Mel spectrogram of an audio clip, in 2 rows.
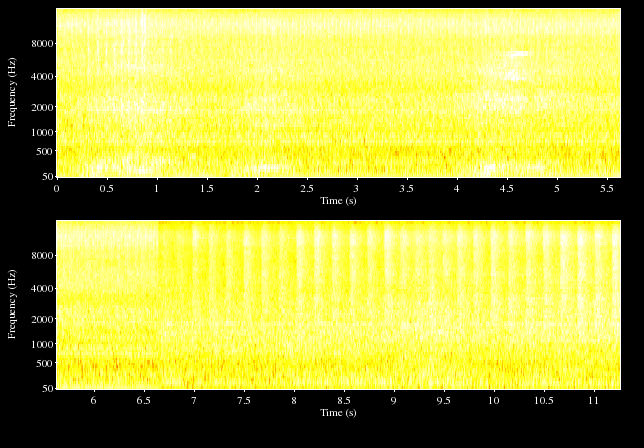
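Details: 2005 Duramax LLY diesel, cold start with dead batteries on charger: rough idle with uneven knock about four a second over the clatter; mechanical fault on cylinder one, bearing metal in oil filter, needs engine.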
